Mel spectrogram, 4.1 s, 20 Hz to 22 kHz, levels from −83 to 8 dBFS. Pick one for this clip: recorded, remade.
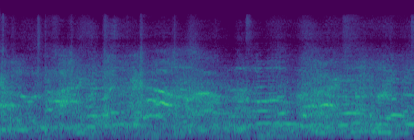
remade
